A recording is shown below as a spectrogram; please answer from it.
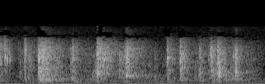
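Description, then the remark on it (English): A wooden chair breaking apart: a rapid, irregular series of sharp cracks and knocking thuds, fairly loud, with no voices over it. “Oh, darn it, that's the third chair he broke this week.”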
